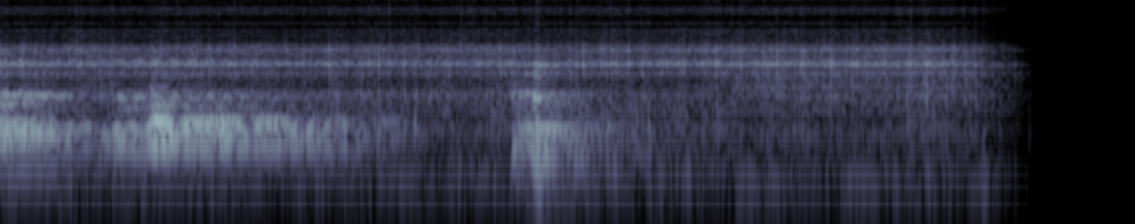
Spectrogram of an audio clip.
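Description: An old gramophone plays a scratchy record of music.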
